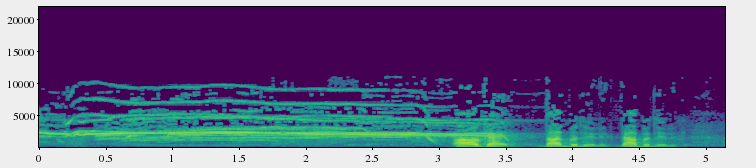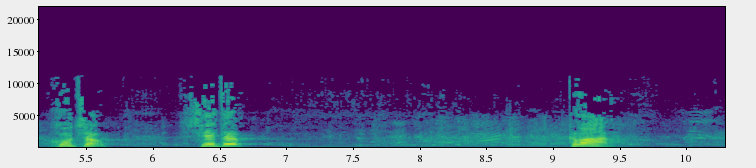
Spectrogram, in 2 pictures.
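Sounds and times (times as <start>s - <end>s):
crowd of people screaming: 0.0s - 3.7s
speech: 3.1s - 6.8s, 9.1s - 9.5s
laughter: 7.3s - 10.2s.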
